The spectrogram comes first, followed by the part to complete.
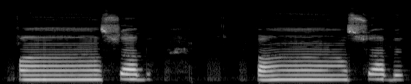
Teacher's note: تو نون ساکن آیا ہے لیکن آواز نون گنہ کی ہے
